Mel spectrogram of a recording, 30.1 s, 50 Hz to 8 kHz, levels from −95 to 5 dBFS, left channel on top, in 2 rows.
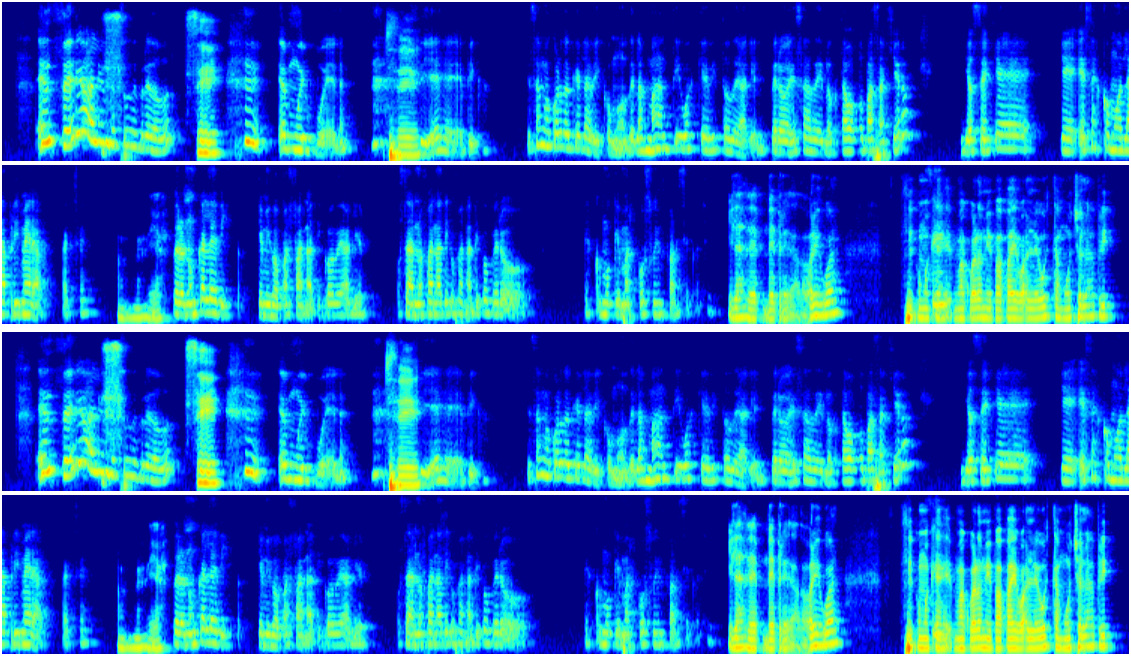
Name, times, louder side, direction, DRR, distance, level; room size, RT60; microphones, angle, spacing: voice 1, 0.4-2.2 3.2-4.6 4.9-5.2 5.6-6.3 7.1-12.1 12.8-13.7 14.1-15.6 15.8-16.2 17.3-18.0 18.4-19.8 20.4-22.0 22.9-24.1 27.4-27.6, left 2 dB, 30° left, 1.1 m, -38 dB
voice 2, 2.4-3.2 5.1-5.6 11.6-11.7 16.5-17.2 24.7-26.2 27.0-29.7, right 3 dB, 50° right, 0.5 m, -31 dB
8.9 x 4.1 x 6.7 m
head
